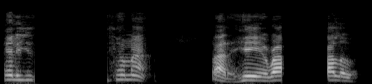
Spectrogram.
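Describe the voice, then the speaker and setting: Man with a high voice, furious and venting, profane and repetitive, loud then low. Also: moderate pace. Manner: heated, profane, repetitive, jumps between shouting and muttering. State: angry. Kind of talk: angry rant.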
